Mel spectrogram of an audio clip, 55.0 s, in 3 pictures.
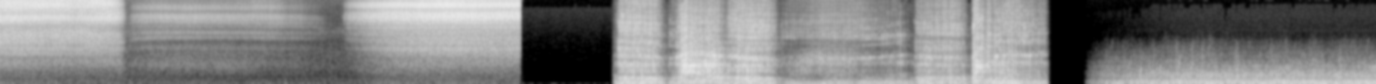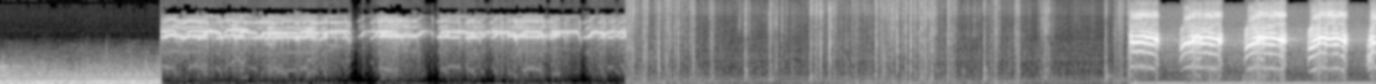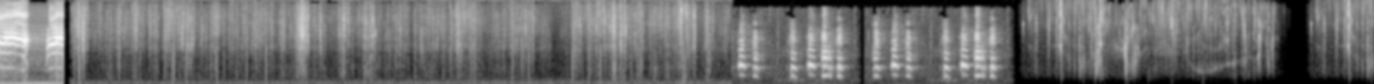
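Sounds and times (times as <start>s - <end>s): high bird twittering: 20.5s - 26.7s, 33.4s - 37.6s
loud rising and falling bird calls: 20.5s - 26.7s, 33.4s - 37.6s.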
